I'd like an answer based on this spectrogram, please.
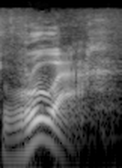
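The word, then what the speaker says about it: רוּחַ: accented you don't say ruach it's ruach you put the accent on the roux and the ah you back off of the emphasis okay so everyone pronounce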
